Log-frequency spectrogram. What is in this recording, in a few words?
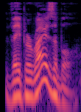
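"vaporizable", British English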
